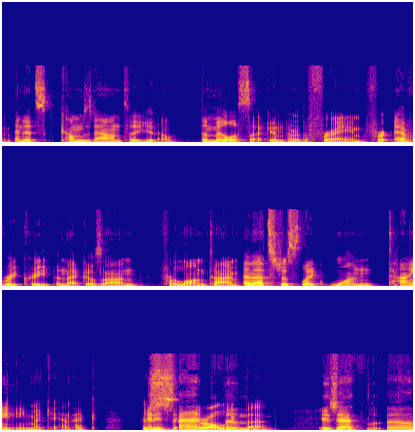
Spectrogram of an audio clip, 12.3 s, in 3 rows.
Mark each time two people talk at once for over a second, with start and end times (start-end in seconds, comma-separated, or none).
9.7-10.9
